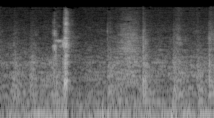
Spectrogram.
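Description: Close-miked chewing of a burger, with wet mouth sounds and two sharp crunches about a third of the way in, over a steady low hum.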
